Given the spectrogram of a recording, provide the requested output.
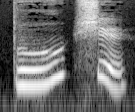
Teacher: On monte avec le bu, puis on redescend avec le mot suivant. C'est un doigt bleu levé vers le ciel, suivi d'un doigt noir pointé vers le sol. · Term: trampoline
